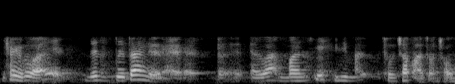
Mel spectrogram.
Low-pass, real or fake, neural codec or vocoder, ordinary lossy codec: 3.6 kHz; fake; codec, 44.1 kHz, 2.6 kbps, DAC; none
